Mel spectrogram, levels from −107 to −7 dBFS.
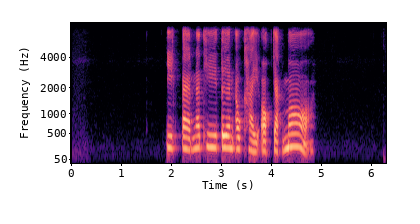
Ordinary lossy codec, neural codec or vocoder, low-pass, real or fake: none; none; 7.2 kHz; real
